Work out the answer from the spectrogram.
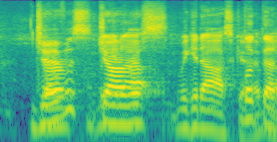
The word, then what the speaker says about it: Jervis: believe okay is it Jervis Jervis Jarvis we could ask look that up Jarvis and also lyanna oh it does the mouth Jervis or Jarvis Bay in Australia American pronunciation British I hope you got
